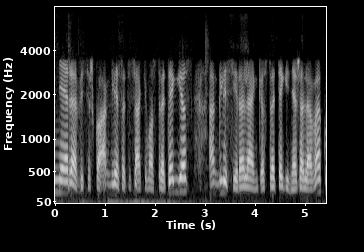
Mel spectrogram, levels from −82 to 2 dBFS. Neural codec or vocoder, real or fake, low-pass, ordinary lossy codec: none; real; 7.2 kHz; Opus, 64 kbps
